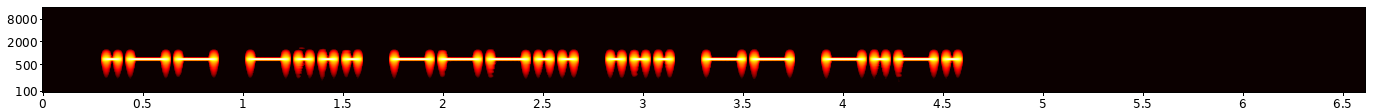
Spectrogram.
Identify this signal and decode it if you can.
Morse code, heard as a keyed tone, about 20 wpm, 700 Hz. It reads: WB8SMC
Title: USA Call Signs - 6 Characters - Repeated 2x - 20wpm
